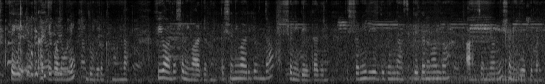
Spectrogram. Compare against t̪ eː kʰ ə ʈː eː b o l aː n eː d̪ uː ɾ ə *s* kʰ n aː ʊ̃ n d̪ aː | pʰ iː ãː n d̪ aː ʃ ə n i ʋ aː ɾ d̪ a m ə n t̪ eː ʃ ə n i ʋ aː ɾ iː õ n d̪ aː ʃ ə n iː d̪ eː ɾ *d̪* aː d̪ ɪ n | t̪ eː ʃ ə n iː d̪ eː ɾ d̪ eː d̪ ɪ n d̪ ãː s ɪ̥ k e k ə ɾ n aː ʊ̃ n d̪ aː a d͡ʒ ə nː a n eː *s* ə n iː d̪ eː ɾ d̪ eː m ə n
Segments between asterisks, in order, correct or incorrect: incorrect: none, correct, incorrect: ʃ

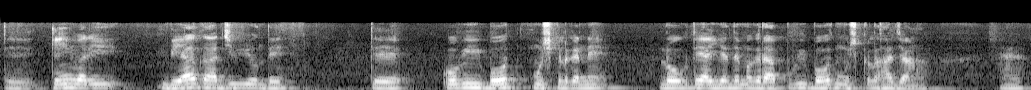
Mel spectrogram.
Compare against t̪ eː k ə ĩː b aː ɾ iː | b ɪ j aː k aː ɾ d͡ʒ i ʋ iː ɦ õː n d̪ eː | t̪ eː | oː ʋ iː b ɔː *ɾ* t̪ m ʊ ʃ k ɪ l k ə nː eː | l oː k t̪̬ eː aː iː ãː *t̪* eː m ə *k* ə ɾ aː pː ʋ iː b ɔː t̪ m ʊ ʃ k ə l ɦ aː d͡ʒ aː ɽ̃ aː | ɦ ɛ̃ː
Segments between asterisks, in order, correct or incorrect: incorrect: none, incorrect: d̪, incorrect: ɡ

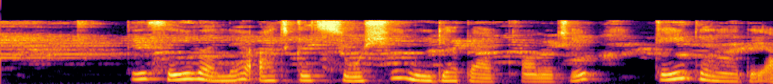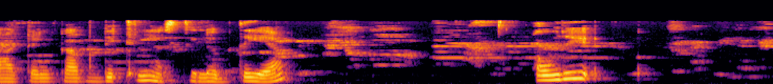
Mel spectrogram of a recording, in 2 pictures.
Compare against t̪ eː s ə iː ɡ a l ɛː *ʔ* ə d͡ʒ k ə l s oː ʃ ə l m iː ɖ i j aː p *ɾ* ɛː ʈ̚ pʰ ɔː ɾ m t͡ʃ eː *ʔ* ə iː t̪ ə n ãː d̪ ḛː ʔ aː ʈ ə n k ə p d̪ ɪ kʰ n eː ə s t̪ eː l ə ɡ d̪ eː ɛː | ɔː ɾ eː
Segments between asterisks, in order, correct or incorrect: correct, incorrect: l, incorrect: k

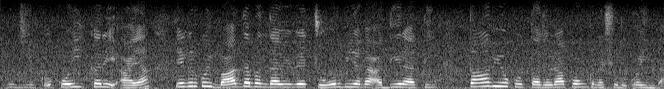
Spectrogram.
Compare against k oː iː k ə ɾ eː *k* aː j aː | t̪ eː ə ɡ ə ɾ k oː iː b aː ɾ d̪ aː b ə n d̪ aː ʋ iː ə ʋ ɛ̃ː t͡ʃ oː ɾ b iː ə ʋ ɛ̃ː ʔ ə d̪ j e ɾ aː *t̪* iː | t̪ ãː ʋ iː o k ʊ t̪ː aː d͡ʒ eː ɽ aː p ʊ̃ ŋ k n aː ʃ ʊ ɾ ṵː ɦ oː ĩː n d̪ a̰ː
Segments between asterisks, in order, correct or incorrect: incorrect: ʔ, correct

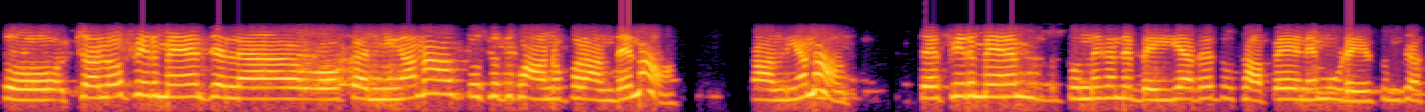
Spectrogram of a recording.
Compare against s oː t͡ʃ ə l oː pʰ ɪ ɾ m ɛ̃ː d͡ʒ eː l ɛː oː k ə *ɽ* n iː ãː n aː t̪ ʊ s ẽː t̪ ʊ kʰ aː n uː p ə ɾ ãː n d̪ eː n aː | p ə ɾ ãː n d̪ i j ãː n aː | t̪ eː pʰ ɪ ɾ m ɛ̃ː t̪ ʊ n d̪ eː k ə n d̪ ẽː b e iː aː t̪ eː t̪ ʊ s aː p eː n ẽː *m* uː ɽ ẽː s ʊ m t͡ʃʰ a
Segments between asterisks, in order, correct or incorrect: incorrect: ɾ, correct

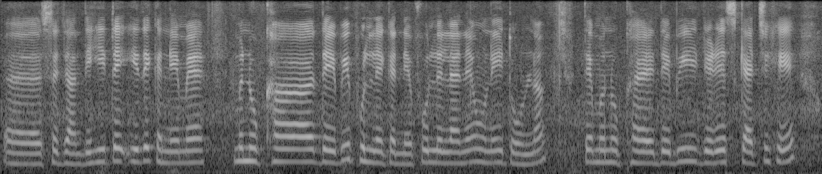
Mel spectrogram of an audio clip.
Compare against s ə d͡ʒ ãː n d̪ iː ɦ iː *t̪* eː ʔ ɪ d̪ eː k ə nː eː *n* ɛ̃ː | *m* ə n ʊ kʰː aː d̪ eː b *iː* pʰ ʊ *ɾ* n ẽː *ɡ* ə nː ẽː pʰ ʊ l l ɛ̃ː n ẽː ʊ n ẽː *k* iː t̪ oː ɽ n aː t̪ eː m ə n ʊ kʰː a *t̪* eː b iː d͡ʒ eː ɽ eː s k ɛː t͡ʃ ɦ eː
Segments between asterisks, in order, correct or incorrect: correct, incorrect: m, correct, correct, incorrect: l, incorrect: k, incorrect: none, incorrect: d̪

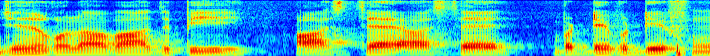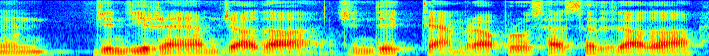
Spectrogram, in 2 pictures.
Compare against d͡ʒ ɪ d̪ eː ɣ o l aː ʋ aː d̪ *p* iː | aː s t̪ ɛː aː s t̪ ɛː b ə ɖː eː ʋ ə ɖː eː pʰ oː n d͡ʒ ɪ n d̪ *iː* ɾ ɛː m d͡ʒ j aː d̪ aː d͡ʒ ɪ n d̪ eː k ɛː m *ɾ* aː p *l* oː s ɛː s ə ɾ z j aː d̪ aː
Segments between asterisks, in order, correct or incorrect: correct, correct, correct, incorrect: ɾ

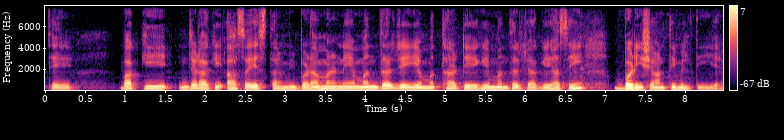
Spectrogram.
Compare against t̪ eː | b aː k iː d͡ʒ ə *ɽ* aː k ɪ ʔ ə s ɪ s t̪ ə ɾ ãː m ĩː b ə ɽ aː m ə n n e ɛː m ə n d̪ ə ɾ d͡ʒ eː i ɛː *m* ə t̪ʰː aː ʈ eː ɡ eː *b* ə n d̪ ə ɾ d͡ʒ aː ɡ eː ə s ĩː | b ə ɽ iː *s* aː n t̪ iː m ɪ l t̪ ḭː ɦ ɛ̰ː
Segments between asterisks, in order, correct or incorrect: correct, correct, incorrect: m, incorrect: ʃ

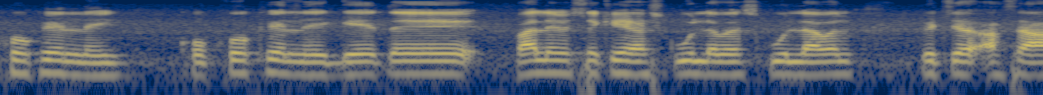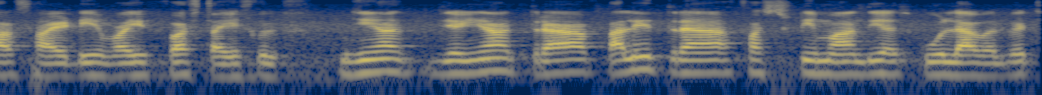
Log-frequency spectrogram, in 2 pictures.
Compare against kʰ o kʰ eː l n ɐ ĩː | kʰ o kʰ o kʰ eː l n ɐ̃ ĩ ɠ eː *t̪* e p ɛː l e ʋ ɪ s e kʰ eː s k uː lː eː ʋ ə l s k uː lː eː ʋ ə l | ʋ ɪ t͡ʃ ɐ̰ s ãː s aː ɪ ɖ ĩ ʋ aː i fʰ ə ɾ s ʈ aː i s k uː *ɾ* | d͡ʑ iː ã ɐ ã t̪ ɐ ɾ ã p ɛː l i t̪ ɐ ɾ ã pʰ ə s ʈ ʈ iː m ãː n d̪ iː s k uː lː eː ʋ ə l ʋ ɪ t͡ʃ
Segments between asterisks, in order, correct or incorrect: correct, incorrect: l

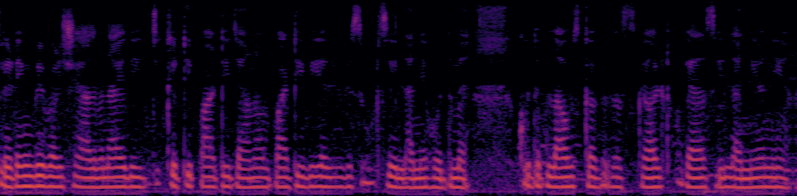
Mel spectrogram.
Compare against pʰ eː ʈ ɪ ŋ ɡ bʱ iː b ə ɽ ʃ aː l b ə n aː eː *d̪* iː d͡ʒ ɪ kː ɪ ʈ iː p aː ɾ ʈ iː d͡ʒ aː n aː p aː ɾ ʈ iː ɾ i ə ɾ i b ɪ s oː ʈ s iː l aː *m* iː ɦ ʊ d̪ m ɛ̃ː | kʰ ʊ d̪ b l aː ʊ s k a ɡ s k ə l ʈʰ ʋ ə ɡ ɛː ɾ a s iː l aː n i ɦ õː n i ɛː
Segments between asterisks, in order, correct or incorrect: correct, incorrect: n

